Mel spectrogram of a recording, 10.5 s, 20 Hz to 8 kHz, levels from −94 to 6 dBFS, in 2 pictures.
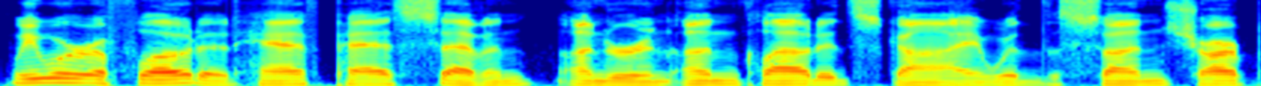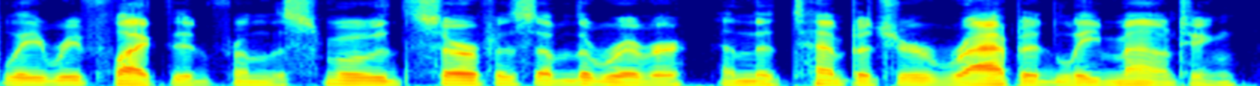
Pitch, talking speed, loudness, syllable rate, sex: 110 Hz, 160 wpm, -21 LUFS, 4.6 syllables/s, male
